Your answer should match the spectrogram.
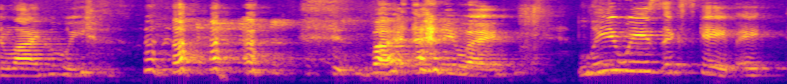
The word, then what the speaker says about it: Ly Huy: they have the pronunciation here and I believe it's Lee we's Escape I would say lioy but anyway Lee's escape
